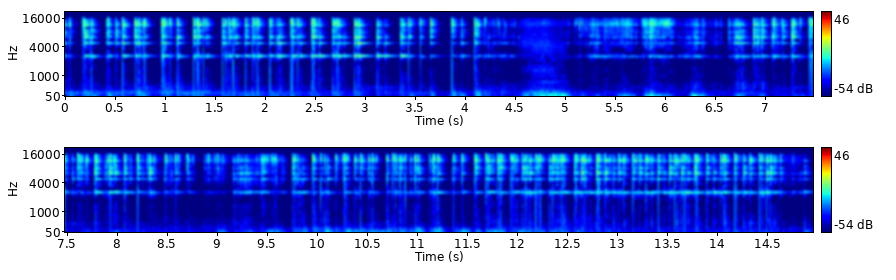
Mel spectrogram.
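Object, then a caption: Glass bottle. A glass bottle is tapped rapidly with nails, producing a dense run of bright, glassy clinks with a steady high ring. A brief quieter, softer stretch falls just before the halfway point, then the quick tapping resumes.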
